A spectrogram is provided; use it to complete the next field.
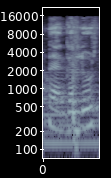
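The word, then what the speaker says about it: ಬೆಂಗಳೂರು: নমস্কার আমি পূর্বা ব্যাঙ্গালোর থেকে বলছি কাছে দূরে দেশ ও দেশের বাইরে যে যেখান থেকে আমার ভিডিওটি দেখছেন সকলকে আমার আন্তরিক শুভেচ্ছা ব্যাঙ্গালোরে বাঙালি চ্যানেলে আপনাদের সকলকে আবারো স্বাগত দক্ষিণ ভারতে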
